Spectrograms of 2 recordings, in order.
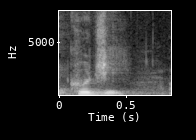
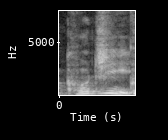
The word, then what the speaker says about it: Coogee: You've got to say Coogee. – Oh, Coogee. – Coogee. – Thank you for correcting me. – Yeah. – Coogee. I've been saying it wrong all this time.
